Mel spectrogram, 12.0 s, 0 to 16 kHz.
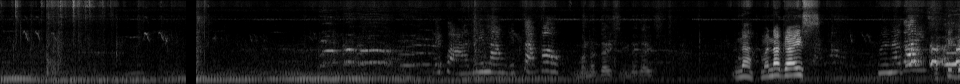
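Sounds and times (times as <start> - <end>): rooster crowing: 3.4 - 5.7, 7.8 - 8.6, 11.4 - 12.0.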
